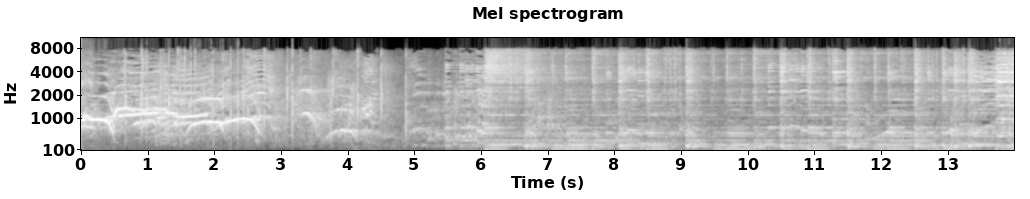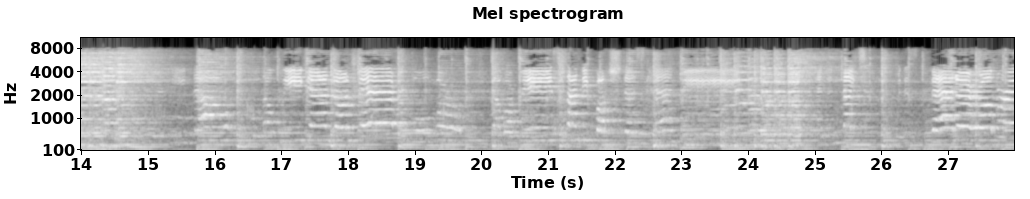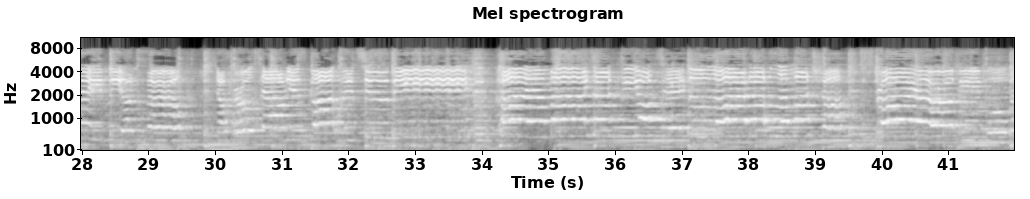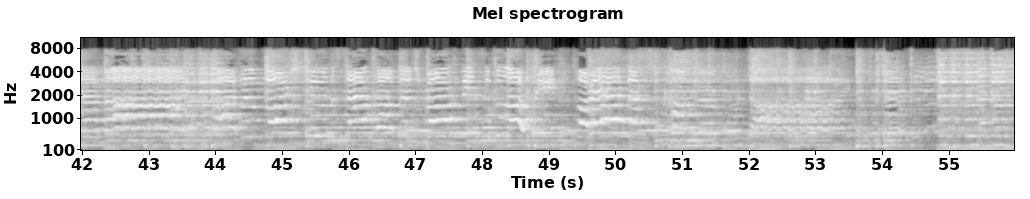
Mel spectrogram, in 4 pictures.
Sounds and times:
Music: 0:05.4 - 0:55.9
Female singing: 0:13.8 - 0:23.8, 0:25.0 - 0:53.7.

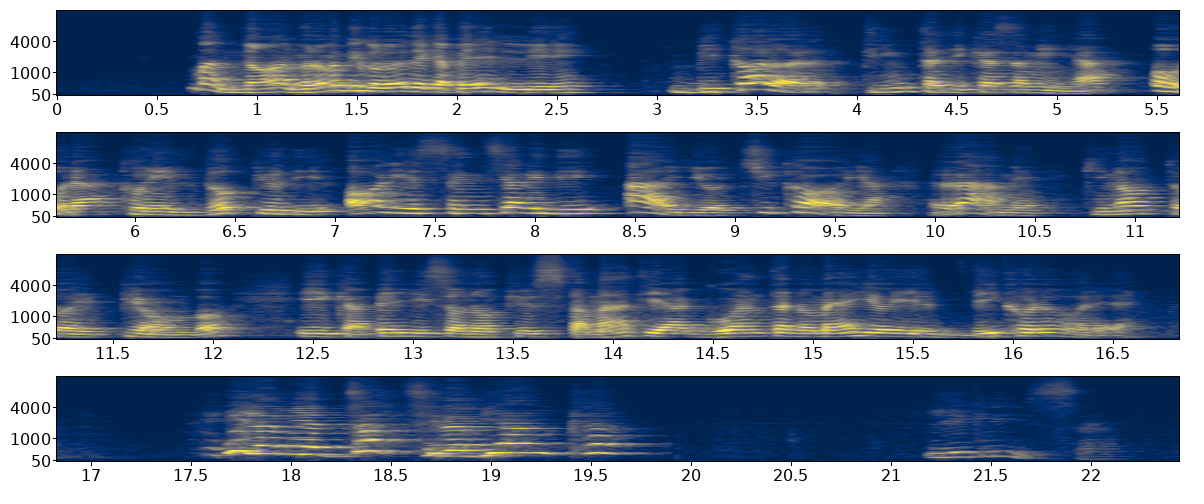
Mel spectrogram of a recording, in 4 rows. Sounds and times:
Speech: 0:00.6 - 0:16.8, 0:17.5 - 0:19.9, 0:21.2 - 0:22.4.

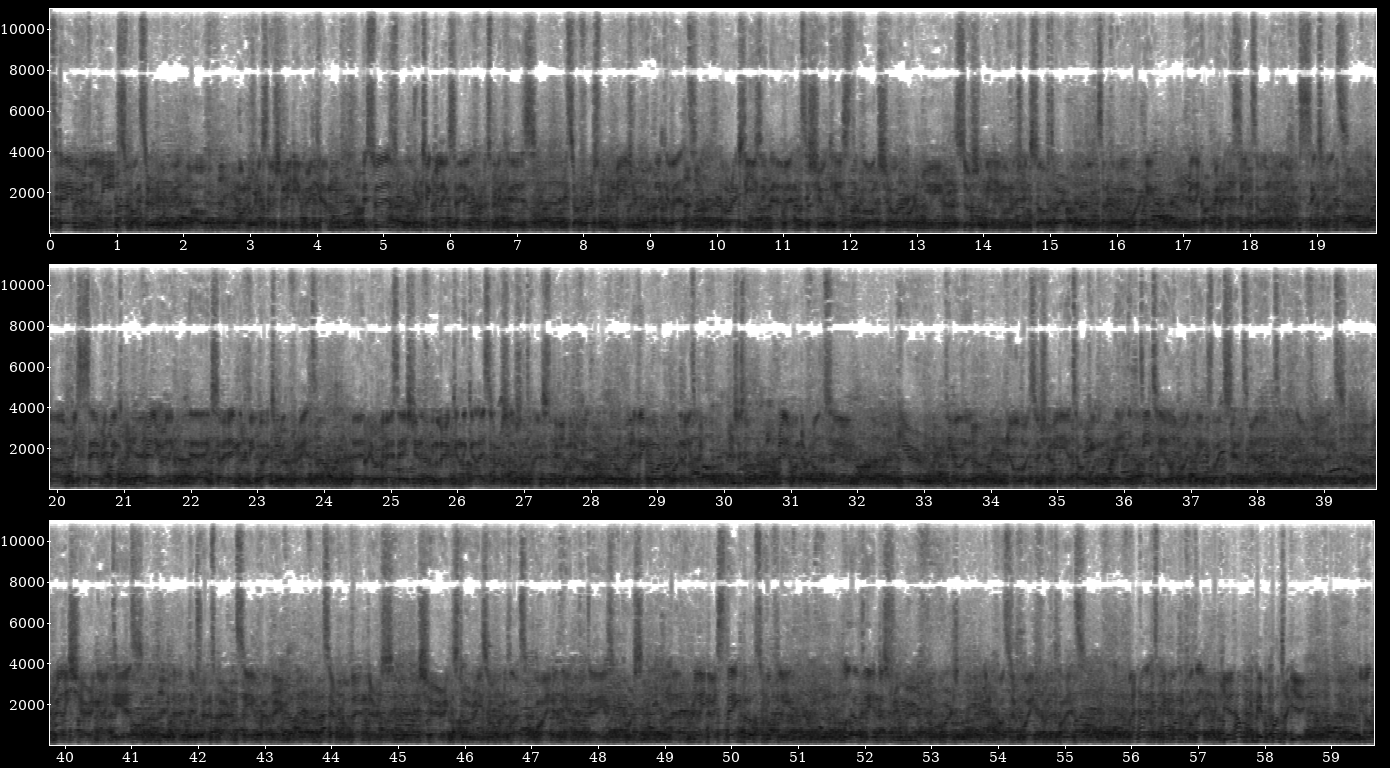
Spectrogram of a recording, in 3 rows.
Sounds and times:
Speech: 0:00.0 - 0:59.6.

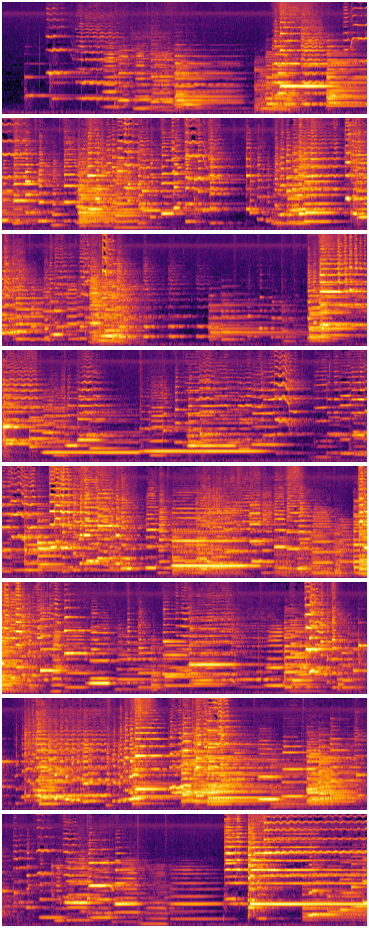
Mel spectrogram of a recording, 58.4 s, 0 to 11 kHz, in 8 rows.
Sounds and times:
Violin, fiddle: 0:00.9 - 0:03.0, 0:05.6 - 0:18.5, 0:24.9 - 0:35.3, 0:36.3 - 0:49.2, 0:50.6 - 0:53.3, 0:55.5 - 0:58.4.

